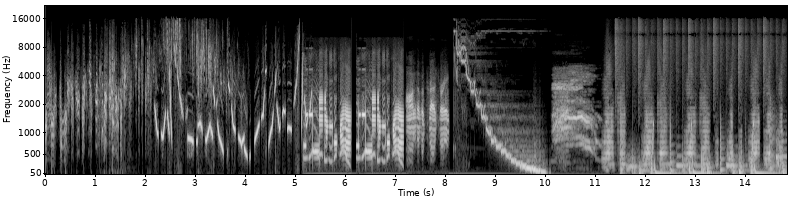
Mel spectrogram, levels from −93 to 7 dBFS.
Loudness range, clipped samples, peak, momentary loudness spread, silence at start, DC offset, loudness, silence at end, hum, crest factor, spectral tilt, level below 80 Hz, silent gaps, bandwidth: 10 LU; under 0.1%; -2 dBFS; 14 LU; 0 s; under 0.1%; -15 LUFS; 0 s; none; 14 dB; -3.5 dB/octave; -30 dBFS; 4.11-4.17 s; 16.5 kHz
